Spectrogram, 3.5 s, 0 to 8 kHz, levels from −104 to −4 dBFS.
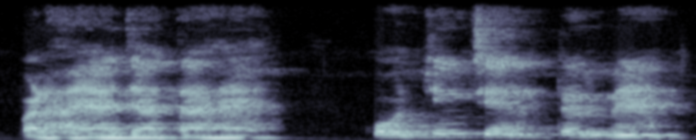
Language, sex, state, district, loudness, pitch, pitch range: Hindi, male, Bihar, Jahanabad, -23 LUFS, 140 Hz, 135-160 Hz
